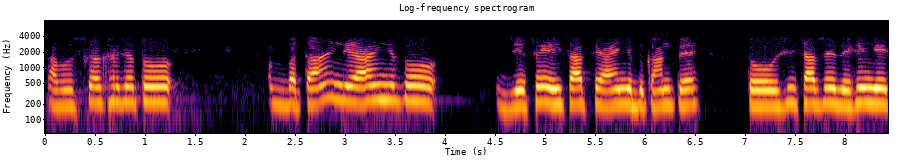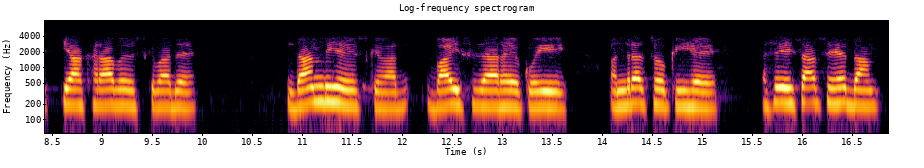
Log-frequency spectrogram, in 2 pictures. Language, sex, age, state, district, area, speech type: Urdu, male, 18-30, Uttar Pradesh, Siddharthnagar, rural, conversation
